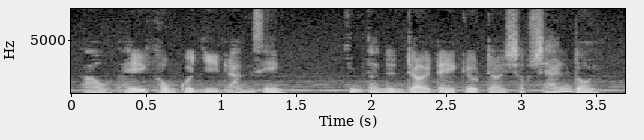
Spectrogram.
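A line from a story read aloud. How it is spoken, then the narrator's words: Soft. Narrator (Vietnamese): Hotep nói khẽ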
